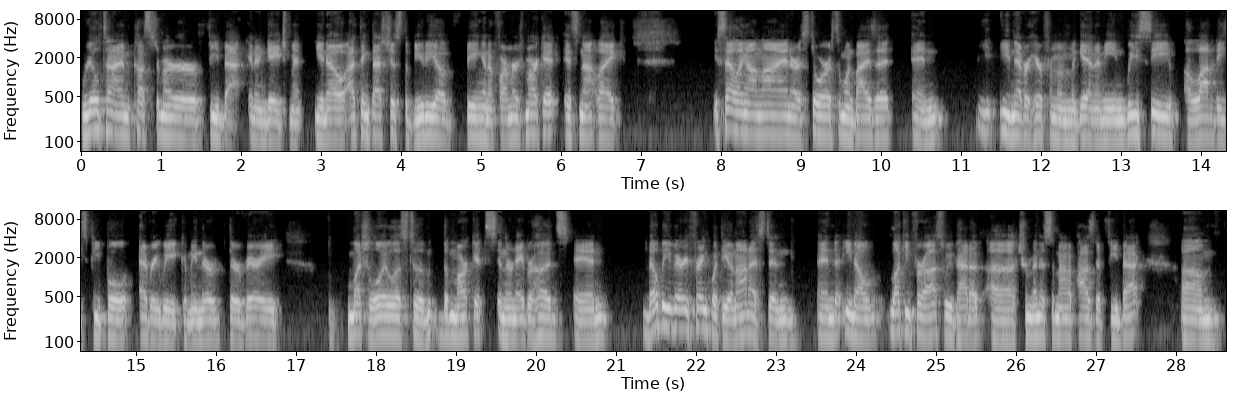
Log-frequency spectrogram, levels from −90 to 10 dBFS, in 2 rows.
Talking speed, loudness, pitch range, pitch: 190 wpm, -19 LUFS, 110-125 Hz, 115 Hz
